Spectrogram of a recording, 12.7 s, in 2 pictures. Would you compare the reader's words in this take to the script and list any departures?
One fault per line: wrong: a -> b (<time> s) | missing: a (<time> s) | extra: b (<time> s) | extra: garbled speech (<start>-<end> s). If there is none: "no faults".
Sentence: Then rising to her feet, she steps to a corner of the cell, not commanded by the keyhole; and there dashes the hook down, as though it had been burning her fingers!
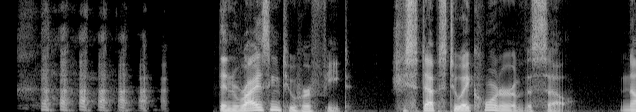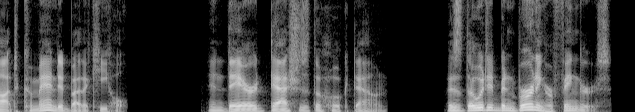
no faults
